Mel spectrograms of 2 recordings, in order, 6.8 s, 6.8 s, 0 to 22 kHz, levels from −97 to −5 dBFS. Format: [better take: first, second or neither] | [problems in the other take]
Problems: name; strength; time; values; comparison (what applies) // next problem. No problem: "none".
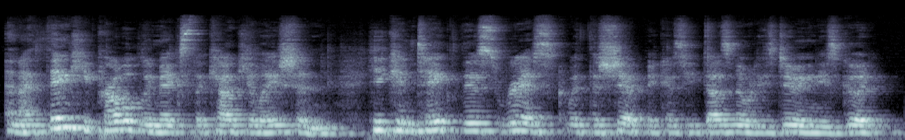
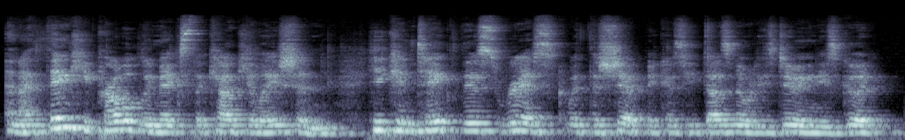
neither | room echo; slight; dies away in 0.4 s; the same in both // off-mic speech; far; the same in both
